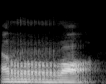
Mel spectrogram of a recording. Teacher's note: huruf ro tasdid berharakat fathah maka ditafkhimkan dibaca dengan tebal hati-hati getarannya jangan sampai berlebih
